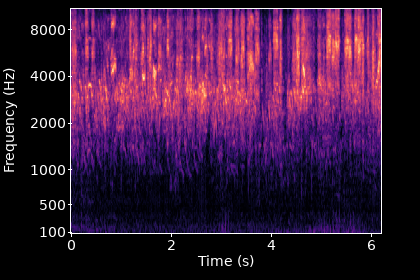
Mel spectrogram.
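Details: Australian budgerigars in an aviary colony, a dense continuous chatter of many overlapping chirps and warbles, high-pitched and busy, dipping briefly near the fourth second before swelling again.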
